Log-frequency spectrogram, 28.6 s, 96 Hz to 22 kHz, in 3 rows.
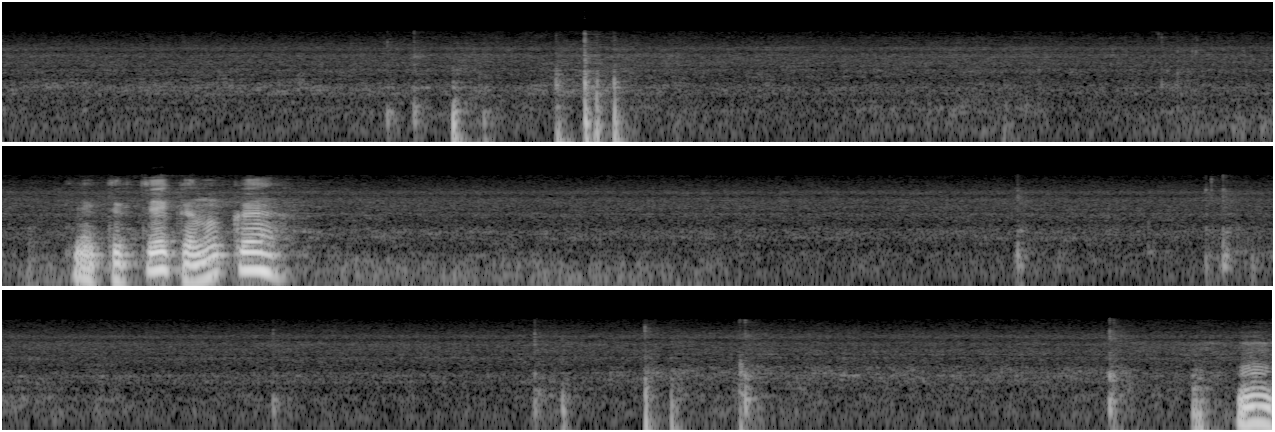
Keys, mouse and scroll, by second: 4.7 ctrl+z, 11.0-17.5 drag, 21.5-23.4 drag, 24.9-27.6 middle drag.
